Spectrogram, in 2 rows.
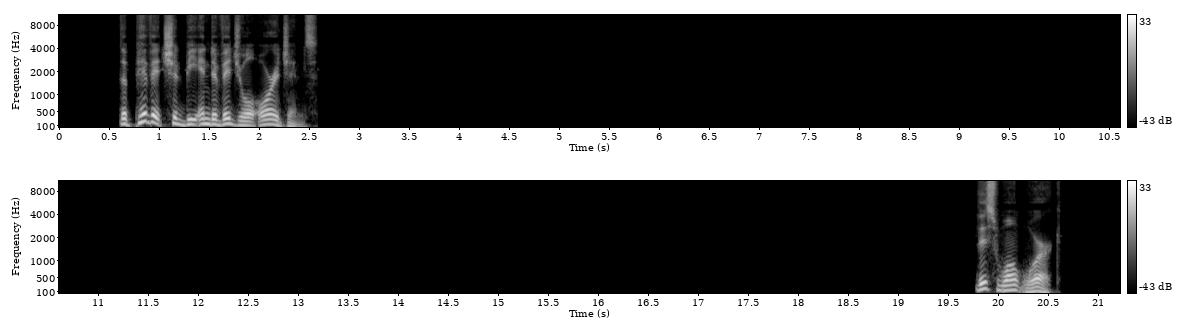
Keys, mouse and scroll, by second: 1.0 click, 4.0 click, 9.3 click, 17.9 ctrl+z, 18.9 i.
